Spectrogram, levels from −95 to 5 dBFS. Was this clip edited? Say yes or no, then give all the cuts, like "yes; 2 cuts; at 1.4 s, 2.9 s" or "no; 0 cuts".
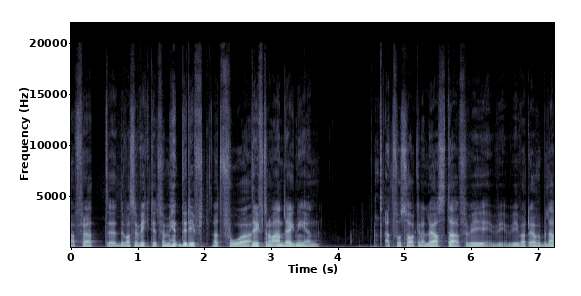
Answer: yes; 2 cuts; at 2.0 s, 2.7 s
